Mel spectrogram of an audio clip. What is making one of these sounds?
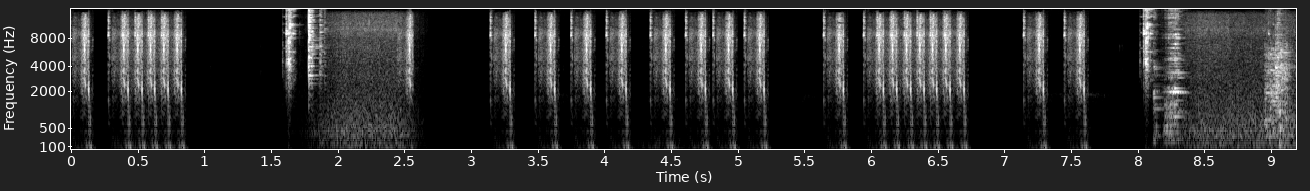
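Short electronic blips tick rapidly as a game menu is scrolled.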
